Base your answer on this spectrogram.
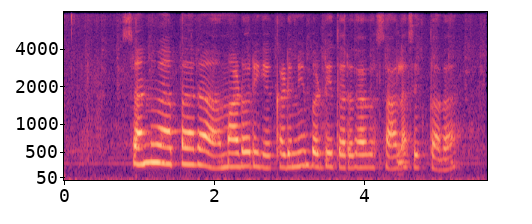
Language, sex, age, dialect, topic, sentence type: Kannada, female, 31-35, Dharwad Kannada, banking, question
